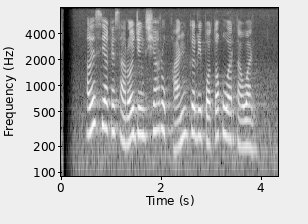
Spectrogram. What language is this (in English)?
Sundanese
